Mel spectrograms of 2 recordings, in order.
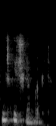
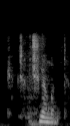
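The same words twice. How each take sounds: First: Higher and much softer 굉장히 중요한 겁니다; intense hush. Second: Said in the usual way. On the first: Shown as a demonstration. Preacher urging the congregation, high hushed emphasis. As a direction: lean in and press it softly, up high. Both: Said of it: "강조할게요".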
